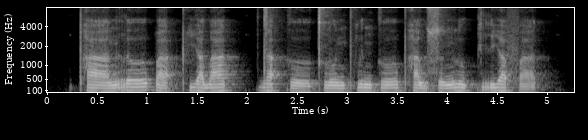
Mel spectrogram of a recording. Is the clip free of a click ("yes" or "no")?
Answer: yes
